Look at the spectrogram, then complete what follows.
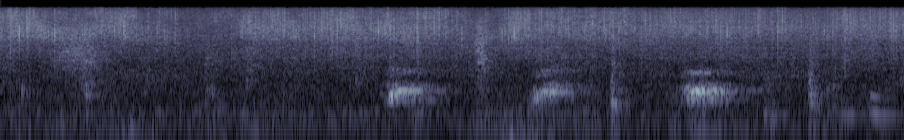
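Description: Oil and bread rolls sizzling on a hot wood-fired steel fire plate, a steady hiss.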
